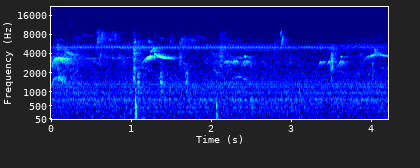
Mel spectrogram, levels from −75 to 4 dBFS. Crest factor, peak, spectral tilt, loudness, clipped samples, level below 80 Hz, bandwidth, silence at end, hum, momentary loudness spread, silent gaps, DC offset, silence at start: 20 dB; -22 dBFS; -0.5 dB/octave; -40 LUFS; under 0.1%; -68 dBFS; over 20 kHz; 0 s; none; 11 LU; none; under 0.1%; 0 s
